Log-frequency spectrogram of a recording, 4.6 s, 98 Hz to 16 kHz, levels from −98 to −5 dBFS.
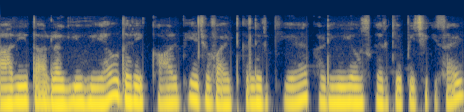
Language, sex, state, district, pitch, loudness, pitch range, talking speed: Marwari, female, Rajasthan, Nagaur, 155 Hz, -15 LUFS, 150-160 Hz, 335 wpm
